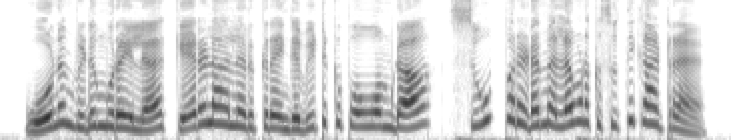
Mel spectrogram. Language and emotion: Tamil, happy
